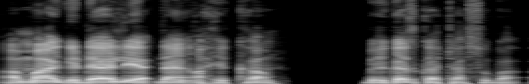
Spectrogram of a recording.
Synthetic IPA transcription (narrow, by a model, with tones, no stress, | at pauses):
ʔa˨mːaː˦ɡʲɪ˨daː˦lɪ˦ja˨ɗɐ˦ŋʔa̰˨ɦɪ˦kɐ˦˨m | ba˨jɡɐ˦sɡa˨taː˦su˦ba˦ʔ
